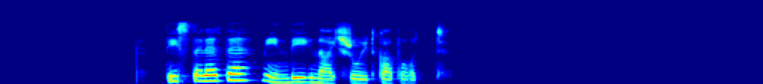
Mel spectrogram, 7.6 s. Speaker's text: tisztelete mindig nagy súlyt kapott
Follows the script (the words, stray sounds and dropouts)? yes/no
yes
